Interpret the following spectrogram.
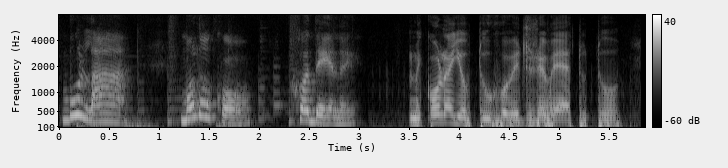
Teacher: у частині полтавських говірок поширений особливий звук л. Ясенний або альвеолярний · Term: альвеолярне ли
